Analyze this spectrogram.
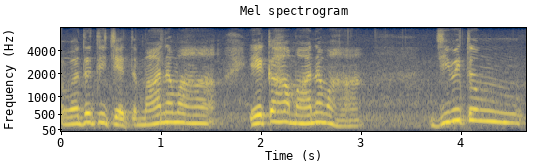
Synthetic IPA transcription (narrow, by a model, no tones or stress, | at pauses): ʋɐd̪ʱɐt̪it͡ʃet̪maːnɐmɐɦɐ | eːkɐɦɐmaːnɐmɐɦɐ | d͡ʒiːʋit̪um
